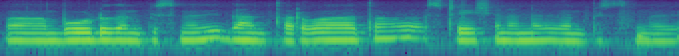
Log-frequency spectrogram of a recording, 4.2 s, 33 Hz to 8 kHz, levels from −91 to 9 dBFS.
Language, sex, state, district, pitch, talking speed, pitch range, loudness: Telugu, female, Telangana, Nalgonda, 165 Hz, 115 wpm, 160-170 Hz, -17 LUFS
